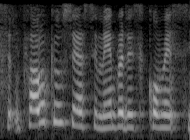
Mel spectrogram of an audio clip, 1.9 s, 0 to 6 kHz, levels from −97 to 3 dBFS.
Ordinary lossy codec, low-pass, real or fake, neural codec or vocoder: none; 5.4 kHz; fake; codec, 16 kHz, 1 kbps, FunCodec, trained on LibriTTS, 50 frames a second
